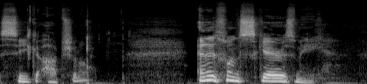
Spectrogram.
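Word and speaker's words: seqOptional: my Nemesis seek optional I'm going to call it see I'm going to pronounce it seek optional and this one scares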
